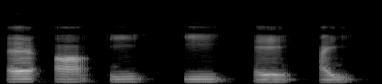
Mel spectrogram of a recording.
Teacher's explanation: अब यहाँ पर होस्ट जो होते हैं ये गोल नहीं होते हैं। इन स्वरों के उच्चारण करने से होठ गोल नहीं होते हैं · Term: अवृत्ताकार स्वर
